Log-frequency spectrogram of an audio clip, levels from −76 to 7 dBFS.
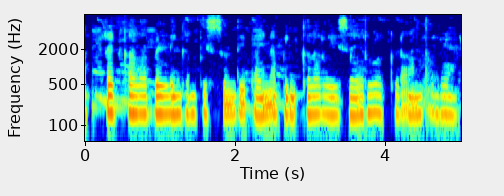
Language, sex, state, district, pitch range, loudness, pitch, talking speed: Telugu, female, Andhra Pradesh, Guntur, 150-160 Hz, -20 LUFS, 155 Hz, 145 wpm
